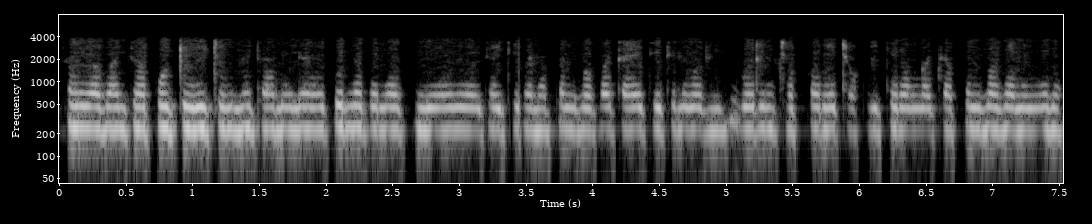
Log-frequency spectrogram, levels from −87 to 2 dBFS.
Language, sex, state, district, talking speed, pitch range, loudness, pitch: Marathi, female, Maharashtra, Dhule, 215 wpm, 220-230 Hz, -27 LUFS, 225 Hz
